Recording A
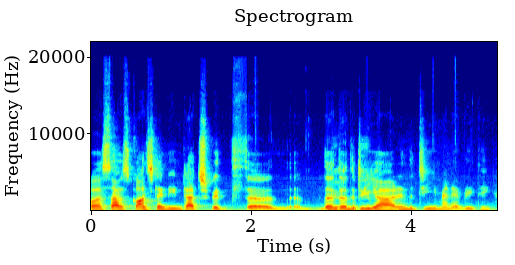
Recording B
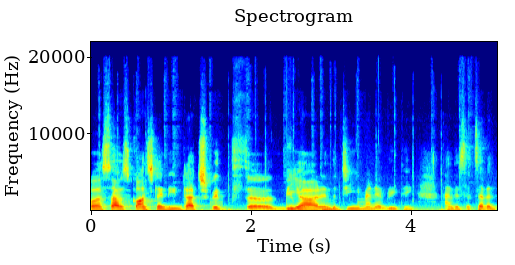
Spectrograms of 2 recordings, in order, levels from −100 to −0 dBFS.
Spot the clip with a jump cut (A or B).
B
